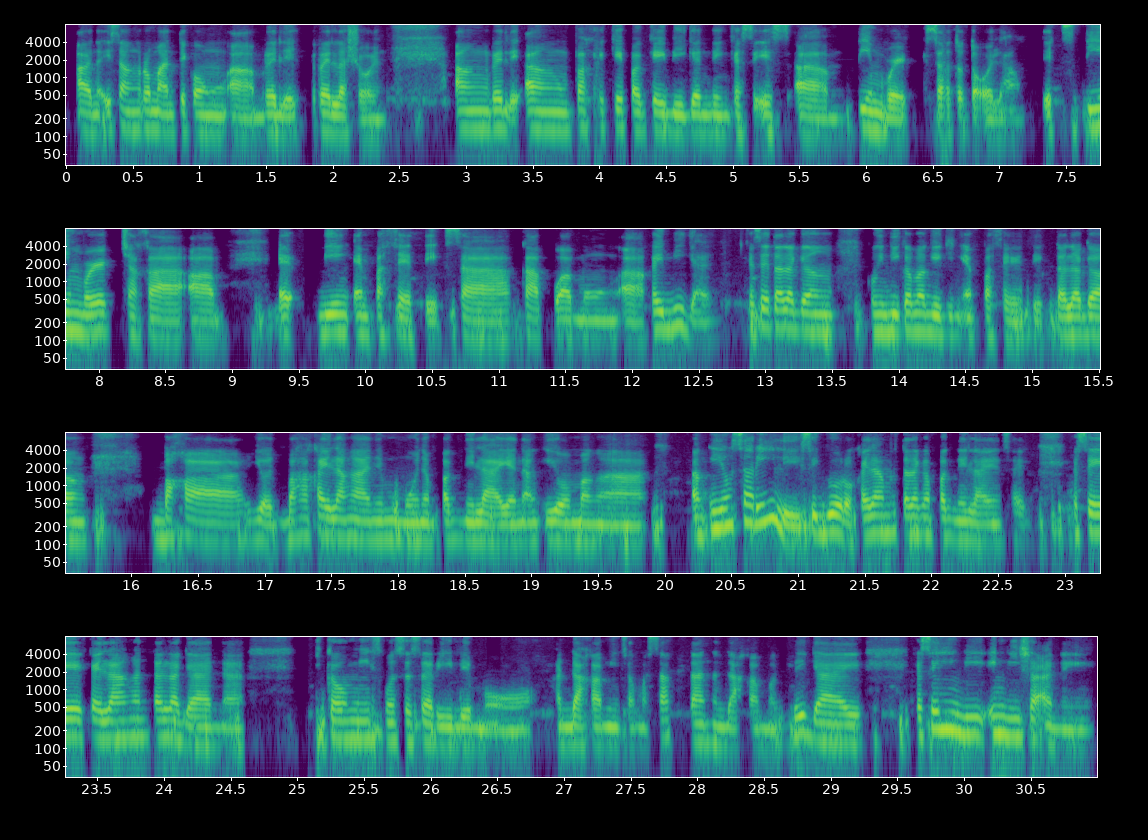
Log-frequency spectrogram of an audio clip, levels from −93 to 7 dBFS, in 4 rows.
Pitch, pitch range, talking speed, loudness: 130 Hz, 115-150 Hz, 155 wpm, -16 LUFS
